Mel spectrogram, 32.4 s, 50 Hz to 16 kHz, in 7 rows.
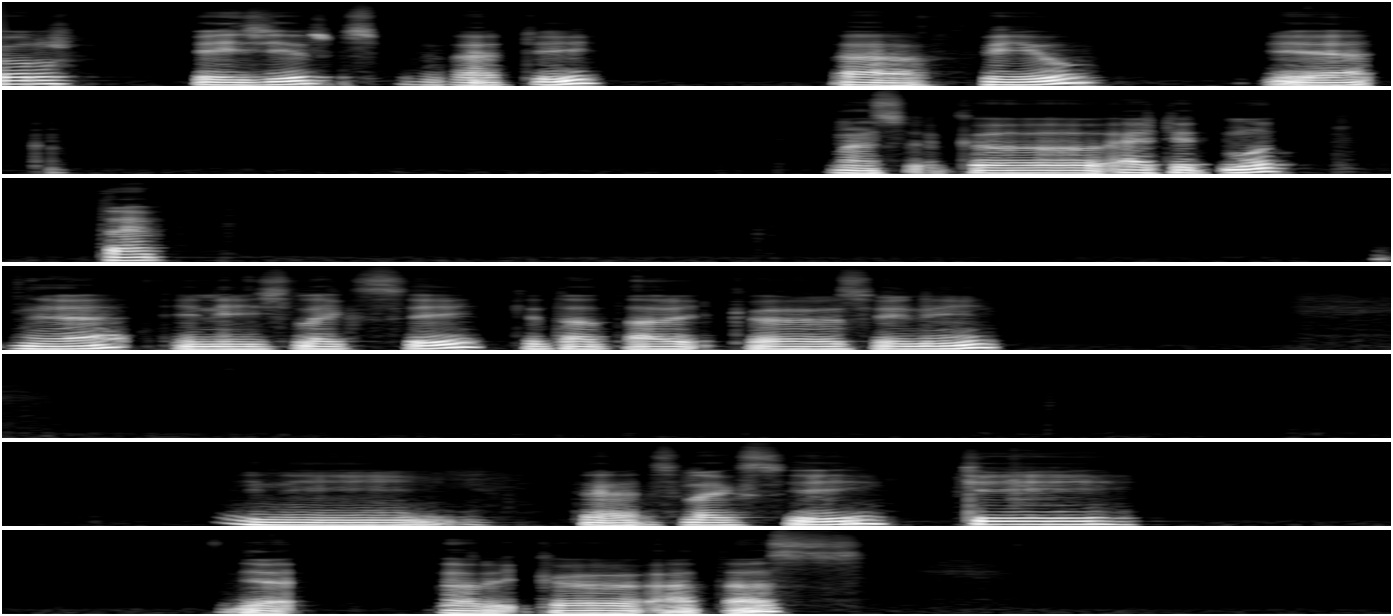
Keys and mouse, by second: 2.3-3.4 drag, 5.5 click, 9.9 Tab, 14.4 click, 16.0-19.3 drag, 20.2-21.8 drag, 23.1 click, 26.4 g, 30.5 click, 31.2 click.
